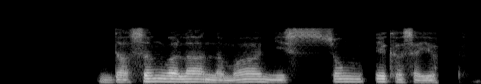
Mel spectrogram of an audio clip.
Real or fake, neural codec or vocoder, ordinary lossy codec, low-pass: fake; codec, 16 kHz, 0.4 kbps, LongCat-Audio-Codec; Opus, 64 kbps; 5.4 kHz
